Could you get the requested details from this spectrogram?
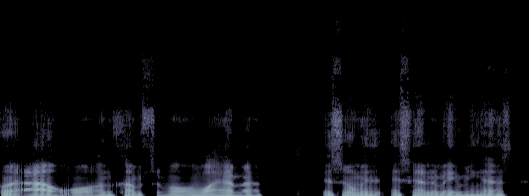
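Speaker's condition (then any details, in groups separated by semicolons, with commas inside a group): Motor neuron disease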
